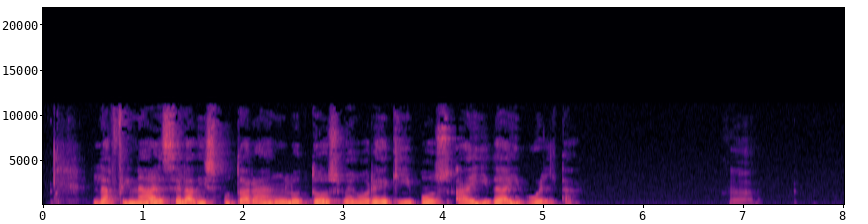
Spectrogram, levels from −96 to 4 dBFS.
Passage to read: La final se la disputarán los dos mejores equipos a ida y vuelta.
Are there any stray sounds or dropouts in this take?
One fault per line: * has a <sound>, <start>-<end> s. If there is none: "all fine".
* has a laugh, 6.8-7.2 s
